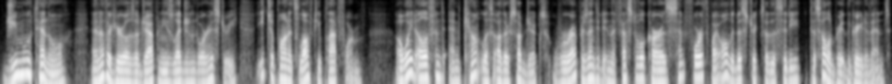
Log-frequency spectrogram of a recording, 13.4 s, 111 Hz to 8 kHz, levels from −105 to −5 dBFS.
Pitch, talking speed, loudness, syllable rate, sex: 125 Hz, 190 wpm, -19 LUFS, 6.1 syllables/s, male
